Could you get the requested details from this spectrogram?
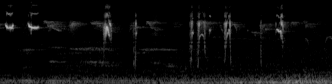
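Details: Brown-throated sunbird master song for training other birds: two loud sharp high whistled notes, then softer scattered chips and a few buzzy bursts.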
